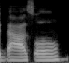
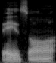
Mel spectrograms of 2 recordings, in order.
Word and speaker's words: Basil: of Mrs basy franker some people say basil I say basil uh because I did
